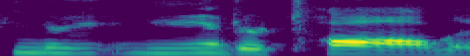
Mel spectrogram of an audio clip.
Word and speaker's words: Neanderthal: European ancestry had Neanderthal, I always pronounce the TH and I hate it. Neanderthal is the right way to say that.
